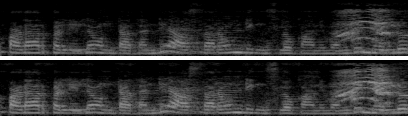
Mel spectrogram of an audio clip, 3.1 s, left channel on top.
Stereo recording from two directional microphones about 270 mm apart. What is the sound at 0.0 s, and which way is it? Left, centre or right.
A woman's voice, centre.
